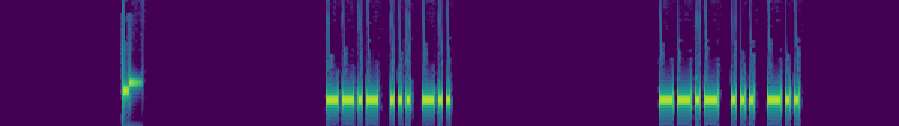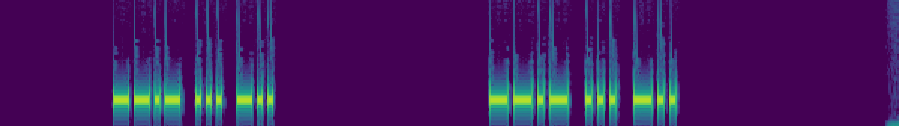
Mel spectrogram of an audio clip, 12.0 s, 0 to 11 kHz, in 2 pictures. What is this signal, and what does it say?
Morse code, heard as a keyed tone, about 38 wpm, 700 Hz. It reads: QSD QSD QSD QSD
